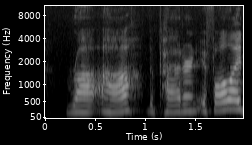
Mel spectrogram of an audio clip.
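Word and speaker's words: ראה: But that's because this last letter, the silent ish, hey at the end, it's silent at the end, I can't just leave this guy as a short vowel.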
